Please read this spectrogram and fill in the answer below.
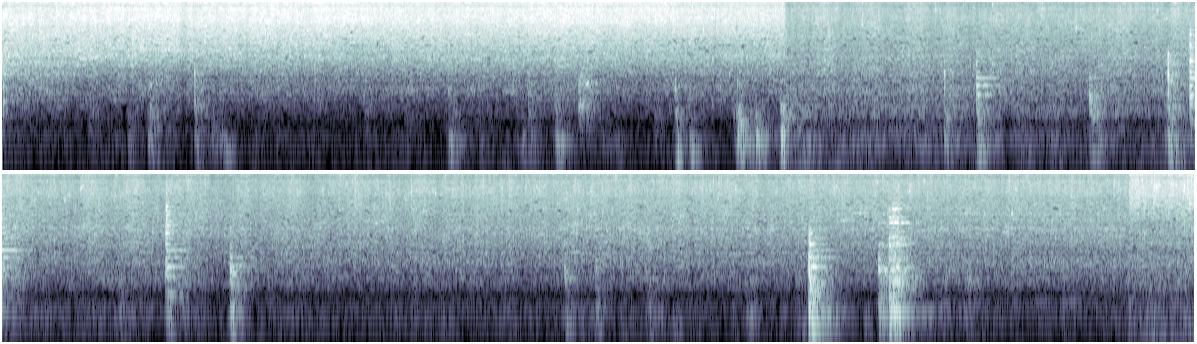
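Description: Chicken pieces sizzling in oil in a nonstick frying pan, stirred with a wooden spoon. The sizzle is loudest at first and drops abruptly to a quieter, steady frying about eight seconds in, with a few knocks of the spoon against the pan later on.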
